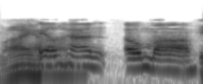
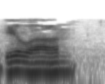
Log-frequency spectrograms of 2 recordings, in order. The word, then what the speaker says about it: Ilhan: How do we pronounce that woman's first name? – Ilhan Omar. – Ilhan, okay.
